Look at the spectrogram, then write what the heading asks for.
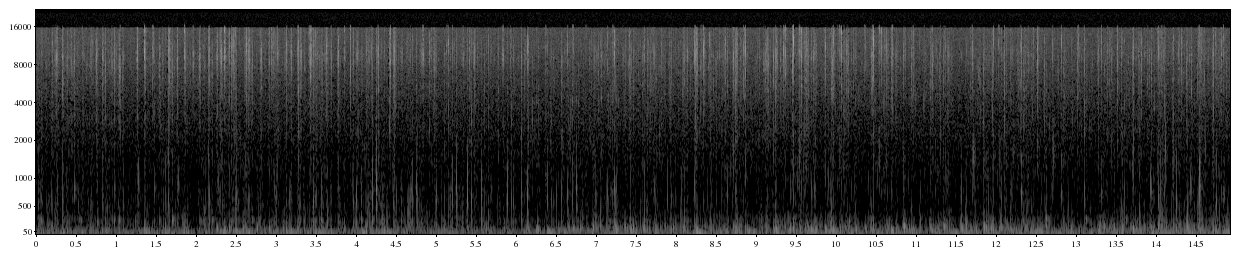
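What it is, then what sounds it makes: Plastic tablet keyboard cover. Fingers with long nails type and click on the plastic keys of a black tablet type-cover keyboard, with an echo effect added. A steady, fast patter of soft, dull clicks and taps runs throughout, heavy in low thuddy tones with short, quickly fading reverberant tails.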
